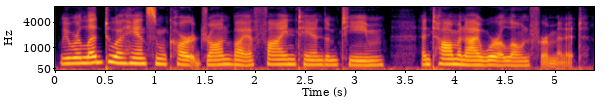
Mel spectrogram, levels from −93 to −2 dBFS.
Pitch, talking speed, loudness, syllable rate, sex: 190 Hz, 245 wpm, -18 LUFS, 6.4 syllables/s, female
